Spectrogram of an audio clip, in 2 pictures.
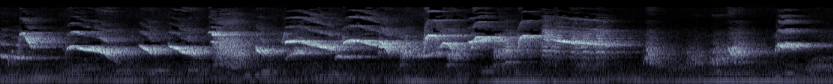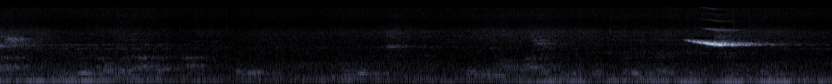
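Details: Young Chopi blackbird from Bahia singing in autumn: a rapid jumble of whistled and chirping notes for about five seconds, then quiet, with a single clear whistle near the end; low hum behind.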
